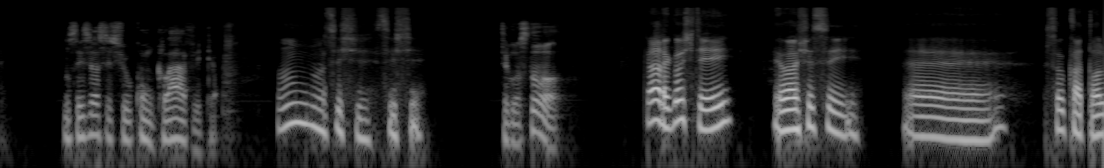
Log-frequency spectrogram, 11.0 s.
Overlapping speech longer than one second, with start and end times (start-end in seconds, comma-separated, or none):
none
